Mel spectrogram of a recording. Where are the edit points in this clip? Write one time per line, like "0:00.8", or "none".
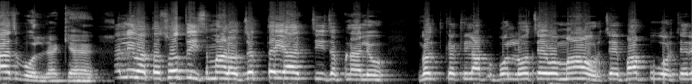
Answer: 0:01.2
